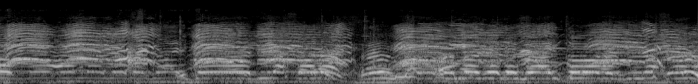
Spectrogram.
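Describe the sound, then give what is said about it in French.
A crowd of children shouting and yelling together at a carnival in Équin-Plage, loud, a dense, continuous roar of high voices with brief dips before surging again. “Allez-y, allez, allez, il faut crier, là.”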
